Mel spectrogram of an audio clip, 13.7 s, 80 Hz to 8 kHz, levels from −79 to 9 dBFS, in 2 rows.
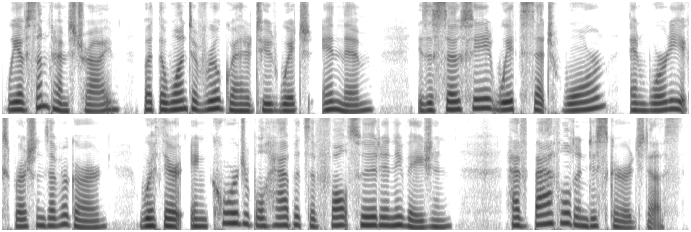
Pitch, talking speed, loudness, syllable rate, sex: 200 Hz, 155 wpm, -18 LUFS, 5.3 syllables/s, female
